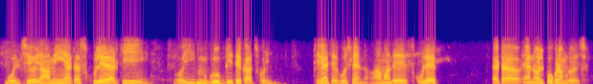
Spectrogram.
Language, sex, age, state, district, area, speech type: Bengali, male, 18-30, West Bengal, Darjeeling, rural, conversation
